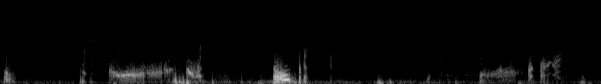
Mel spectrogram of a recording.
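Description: Loud, gurgling, rumbling stomach growls in several bursts with quiet gaps; ordinary hunger borborygmi, harmless gut activity.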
